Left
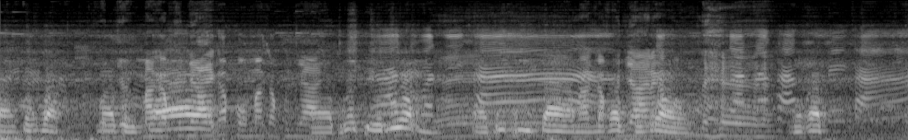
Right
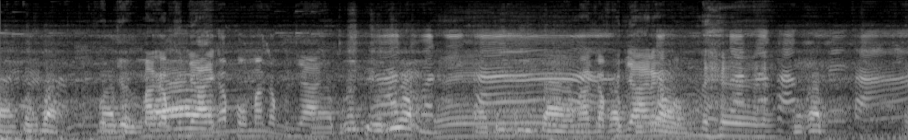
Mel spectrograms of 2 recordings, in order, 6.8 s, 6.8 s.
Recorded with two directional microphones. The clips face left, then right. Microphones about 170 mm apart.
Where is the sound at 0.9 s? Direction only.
Centre (ahead or behind).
